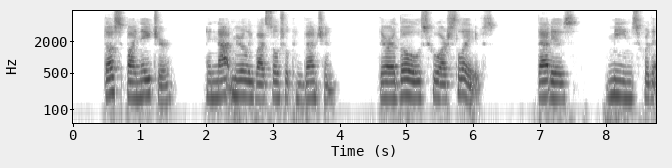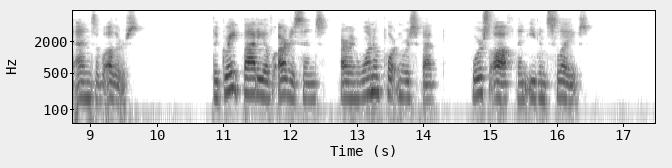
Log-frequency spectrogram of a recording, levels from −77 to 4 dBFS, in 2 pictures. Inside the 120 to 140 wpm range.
Yes: slow, 135 wpm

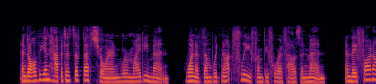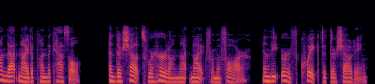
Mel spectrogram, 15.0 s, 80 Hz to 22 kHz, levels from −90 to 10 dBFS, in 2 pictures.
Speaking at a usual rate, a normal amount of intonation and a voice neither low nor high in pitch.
Yes: average, 195 wpm; average, 3.3 semitones; medium, 165 Hz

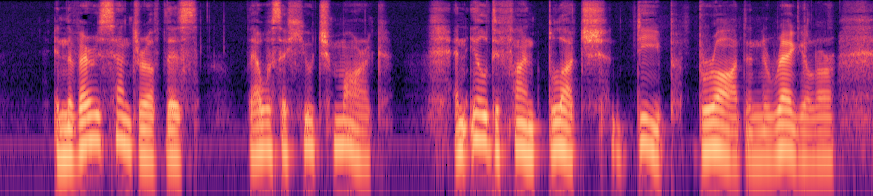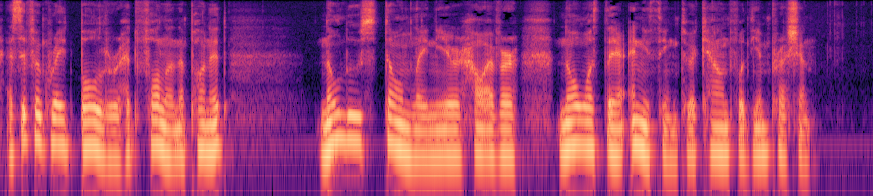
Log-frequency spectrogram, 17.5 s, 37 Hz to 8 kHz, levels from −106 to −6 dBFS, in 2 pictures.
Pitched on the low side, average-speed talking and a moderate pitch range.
Yes: low, 125 Hz; average, 150 wpm; average, 3.6 semitones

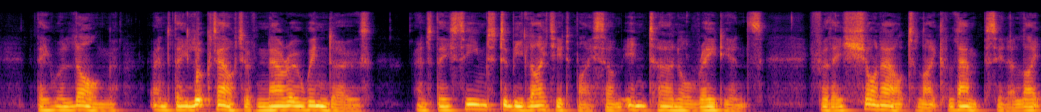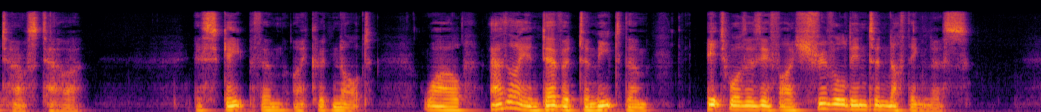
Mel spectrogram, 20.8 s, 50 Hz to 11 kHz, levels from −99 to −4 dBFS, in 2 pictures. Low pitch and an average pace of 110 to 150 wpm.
Yes: low, 105 Hz; average, 145 wpm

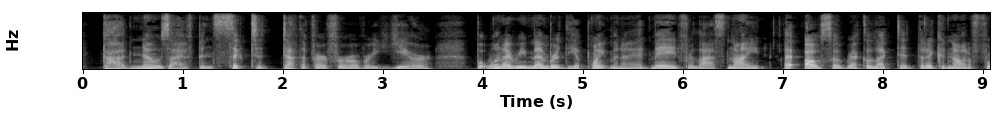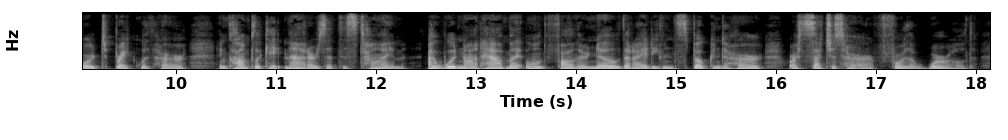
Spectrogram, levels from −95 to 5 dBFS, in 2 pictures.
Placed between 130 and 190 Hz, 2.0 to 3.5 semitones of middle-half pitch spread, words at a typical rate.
No: medium, 140 Hz; average, 2.9 semitones; fast, 220 wpm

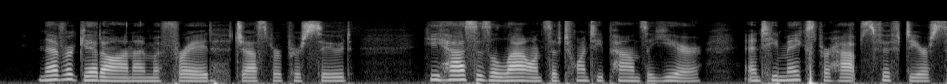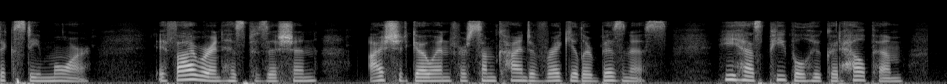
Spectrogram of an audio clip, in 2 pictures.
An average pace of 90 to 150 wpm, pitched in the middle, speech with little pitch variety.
Yes: average, 145 wpm; medium, 165 Hz; narrow, 2.3 semitones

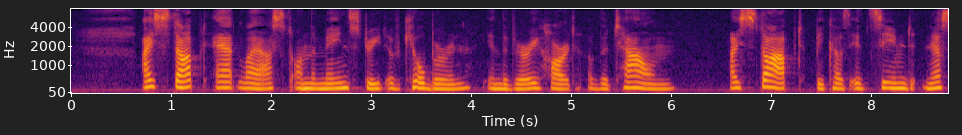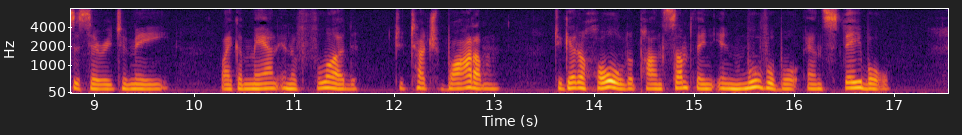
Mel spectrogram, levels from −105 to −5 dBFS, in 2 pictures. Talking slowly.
No: average, 145 wpm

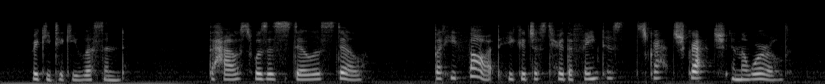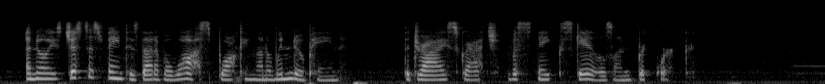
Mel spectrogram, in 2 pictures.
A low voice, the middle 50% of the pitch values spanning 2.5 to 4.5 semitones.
No: high, 240 Hz; average, 3.1 semitones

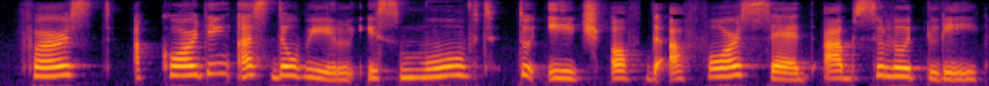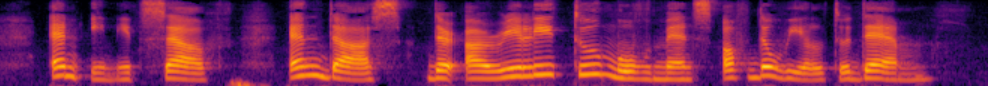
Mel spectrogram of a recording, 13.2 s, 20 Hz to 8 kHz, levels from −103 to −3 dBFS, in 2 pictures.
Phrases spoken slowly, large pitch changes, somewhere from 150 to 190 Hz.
No: slow, 125 wpm; wide, 6.9 semitones; high, 220 Hz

